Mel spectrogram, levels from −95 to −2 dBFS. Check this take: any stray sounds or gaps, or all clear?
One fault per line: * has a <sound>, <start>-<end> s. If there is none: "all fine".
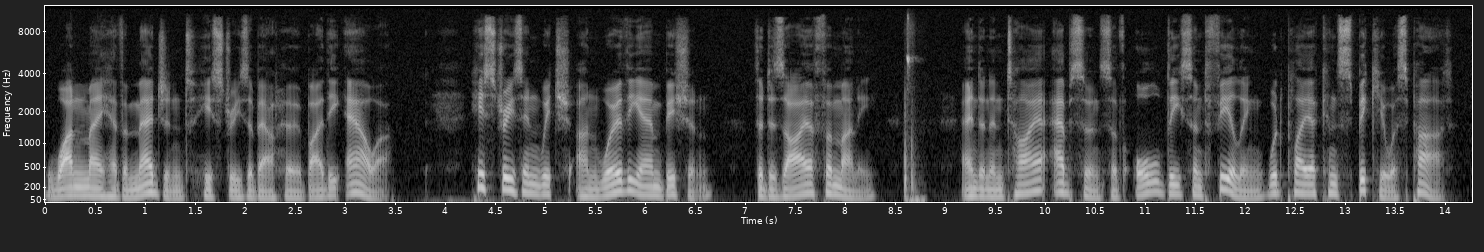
* has a squeak, 8.6-8.8 s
